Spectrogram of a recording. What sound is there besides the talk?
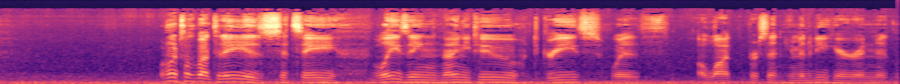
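car interior driving noise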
